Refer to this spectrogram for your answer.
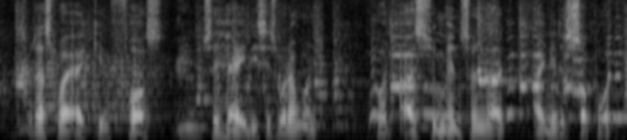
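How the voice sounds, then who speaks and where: The speech moves at a moderate pace with music playing in the background. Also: man. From Gambia. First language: Fula. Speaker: fashion entrepreneur. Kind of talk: interview.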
